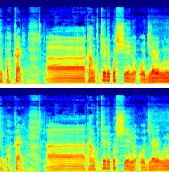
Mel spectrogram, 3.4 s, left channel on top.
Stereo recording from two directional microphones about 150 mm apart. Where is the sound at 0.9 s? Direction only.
50° left (ahead or behind).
